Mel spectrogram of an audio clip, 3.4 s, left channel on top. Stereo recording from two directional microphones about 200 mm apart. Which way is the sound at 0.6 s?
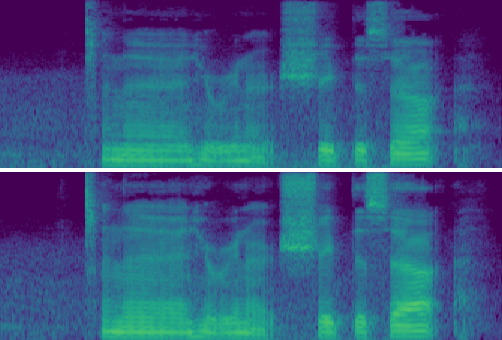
50° right (ahead or behind).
